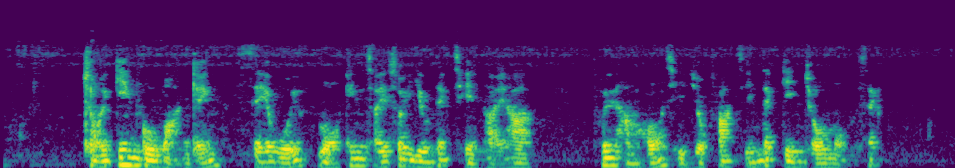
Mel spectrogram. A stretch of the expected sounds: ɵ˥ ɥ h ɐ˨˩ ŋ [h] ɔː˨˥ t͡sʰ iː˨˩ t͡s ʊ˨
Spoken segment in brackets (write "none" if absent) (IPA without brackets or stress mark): h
